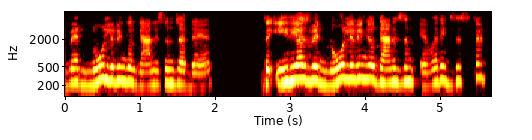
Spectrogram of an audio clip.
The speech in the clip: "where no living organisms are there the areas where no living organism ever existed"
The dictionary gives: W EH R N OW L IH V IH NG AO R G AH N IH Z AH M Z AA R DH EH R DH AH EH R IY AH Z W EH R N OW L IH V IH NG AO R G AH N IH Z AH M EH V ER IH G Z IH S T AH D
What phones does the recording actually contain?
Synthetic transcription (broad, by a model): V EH R N OW L IH V IH NG AO R G AH N IH Z AH M Z AA R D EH R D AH EH R IY AH Z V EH R N OW L IH V IH NG AO R G AH N IH Z AH M EH V ER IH G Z IH S T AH D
